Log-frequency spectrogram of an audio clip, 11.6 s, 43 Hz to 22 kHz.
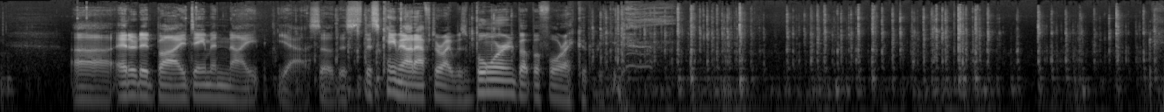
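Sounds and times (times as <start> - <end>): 
speech: 0.7 - 6.5
computer keyboard keys clicking: 2.8 - 5.2, 5.9 - 11.6.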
